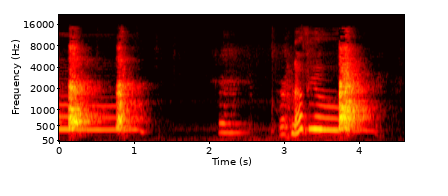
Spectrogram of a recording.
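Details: Akyro the Samoyed, reluctant to be talked with, lets out two short harsh barks, falls quiet, then gives a rising whining moan and a final bark, with a person's voice faint between.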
